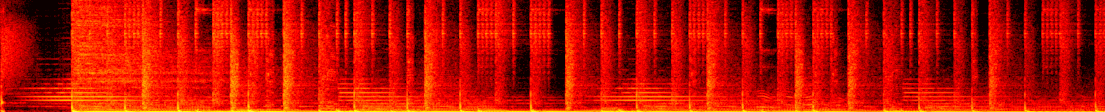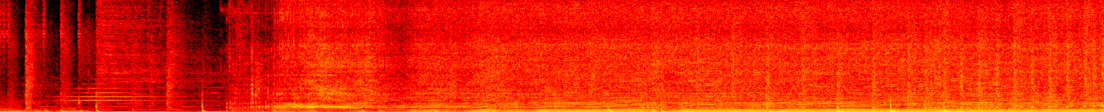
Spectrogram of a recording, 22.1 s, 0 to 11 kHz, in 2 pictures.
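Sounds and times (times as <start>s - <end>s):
chainsaw cutting wood: 13.1s - 22.0s.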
